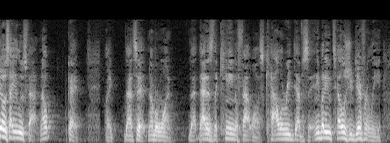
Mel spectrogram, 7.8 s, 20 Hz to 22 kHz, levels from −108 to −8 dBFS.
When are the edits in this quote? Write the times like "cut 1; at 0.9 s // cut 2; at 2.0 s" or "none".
cut 1; at 2.0 s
